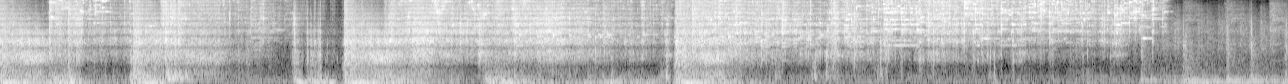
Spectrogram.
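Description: Shotgun blasts from a pump-action shotgun, several in a row, each followed by glass and bottles shattering and showering down. The crash of breaking glass runs on between the shots and cuts off suddenly near the end.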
